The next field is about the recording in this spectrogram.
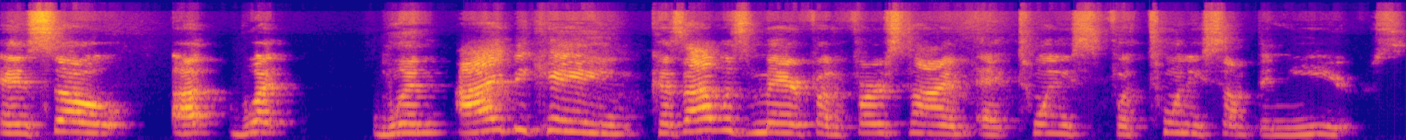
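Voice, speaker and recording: On a very clean recording with a silent background, a woman projects a raised, high-pitched voice with a bright, sharp tone, ordinary pitch variation and a fairly slow pace. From Chicago. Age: 50s. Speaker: online talk show host. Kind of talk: casual live-stream chat.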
